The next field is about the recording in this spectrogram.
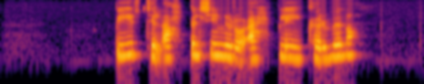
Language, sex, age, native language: Icelandic, female, 20-29, Icelandic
